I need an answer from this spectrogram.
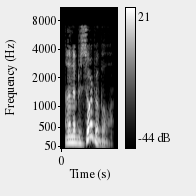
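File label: "unabsorbable", British English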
